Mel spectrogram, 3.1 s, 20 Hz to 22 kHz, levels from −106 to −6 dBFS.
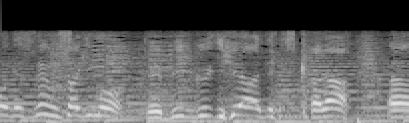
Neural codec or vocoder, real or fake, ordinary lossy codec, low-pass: none; real; none; none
